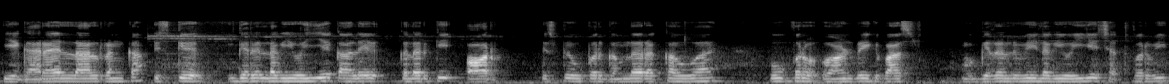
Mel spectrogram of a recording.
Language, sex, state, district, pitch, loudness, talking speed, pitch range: Bundeli, male, Uttar Pradesh, Budaun, 140 Hz, -19 LUFS, 185 wpm, 135-145 Hz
